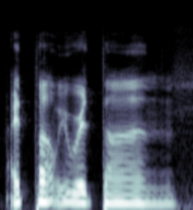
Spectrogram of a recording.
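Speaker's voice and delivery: usual speaking voice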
